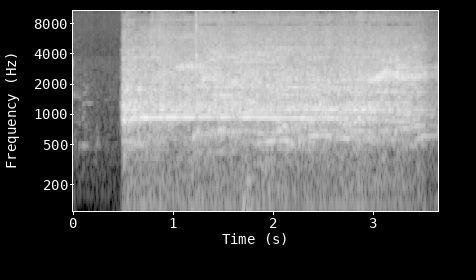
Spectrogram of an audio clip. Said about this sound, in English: Students and teachers at a Puerto Rican school screaming and jumping for joy simply because after nearly 4 months, the power is back on.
